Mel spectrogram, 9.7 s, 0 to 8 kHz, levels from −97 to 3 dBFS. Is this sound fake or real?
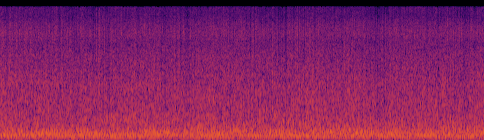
real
